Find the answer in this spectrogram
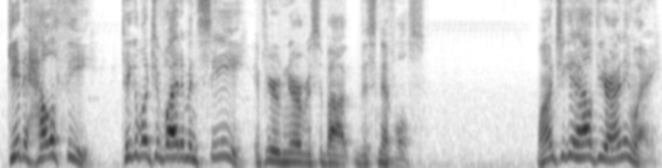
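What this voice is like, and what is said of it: Yelling. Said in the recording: “I know I'm yelling. I'm yelling again”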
